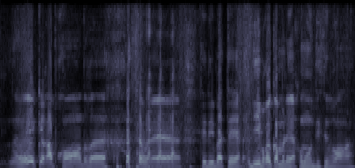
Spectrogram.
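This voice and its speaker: Medium pitch from a man, fairly slow in pace and ordinary in pitch variation. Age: 30s. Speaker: kitchen assistant with visual and hearing impairment. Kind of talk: interview. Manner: halting.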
